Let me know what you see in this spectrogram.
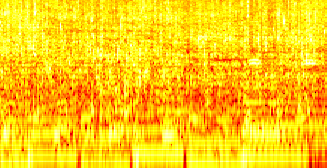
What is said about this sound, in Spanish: ¿Acaso hay algo de malo en lavar mi camioneta con manguera?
